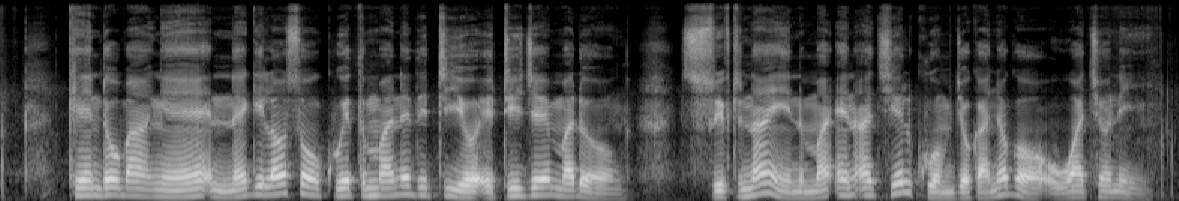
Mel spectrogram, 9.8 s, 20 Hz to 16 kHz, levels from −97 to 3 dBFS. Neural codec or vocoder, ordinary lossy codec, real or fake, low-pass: vocoder, 44.1 kHz, 128 mel bands every 512 samples, BigVGAN v2; none; fake; 14.4 kHz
